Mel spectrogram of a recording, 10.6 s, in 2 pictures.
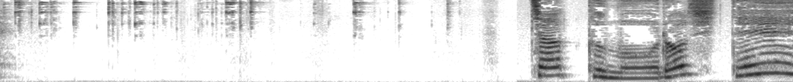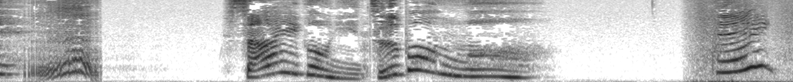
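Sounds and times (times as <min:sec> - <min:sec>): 
metal belt buckle clinking as it is unfastened: 0:00.0 - 0:03.3
speech: 0:03.6 - 0:06.0, 0:06.9 - 0:08.9, 0:10.1 - 0:10.5.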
